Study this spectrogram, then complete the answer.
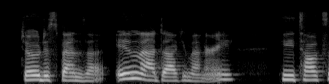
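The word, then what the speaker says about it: Joe Dispenza: they talked about was how and I always mispronounced Joe Devenenza. You say Joe. Oh, Joe Despensza. Despensza. Thank you. Despensza. Joe Despensza.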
